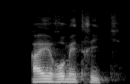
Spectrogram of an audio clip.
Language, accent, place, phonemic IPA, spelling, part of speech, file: French, France, Lyon, /a.e.ʁɔ.me.tʁik/, aérométrique, adjective, LL-Q150 (fra)-aérométrique.wav
- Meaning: aerometric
